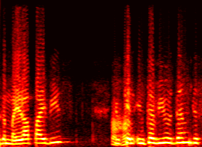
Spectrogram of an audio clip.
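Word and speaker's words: Meira Paibis: Bina, can you spell that? Yeah, it's MEIRA, Maira, PAIBIS, Maira Paibis.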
